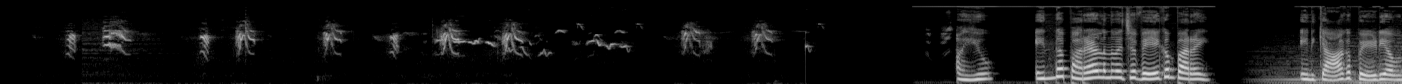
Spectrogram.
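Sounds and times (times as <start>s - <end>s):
birds chirping: 0.3s - 8.3s, 9.2s - 10.5s.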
